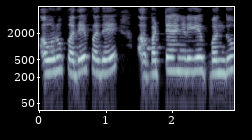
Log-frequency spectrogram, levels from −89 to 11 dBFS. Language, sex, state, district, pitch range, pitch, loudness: Kannada, female, Karnataka, Dharwad, 245-280 Hz, 265 Hz, -15 LUFS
